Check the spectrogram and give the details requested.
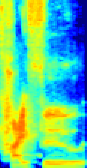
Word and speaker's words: CHIFOO: But yeah, some of my favorite ones, Kaifu is one for design, and that is spelled CHIFOO.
